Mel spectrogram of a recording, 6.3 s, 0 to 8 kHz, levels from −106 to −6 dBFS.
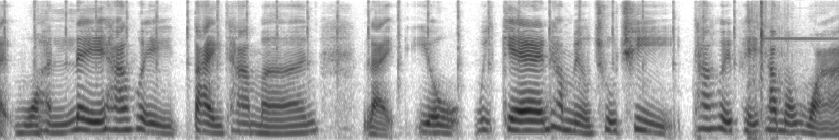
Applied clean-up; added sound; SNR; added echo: neural mask model RNNoise.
